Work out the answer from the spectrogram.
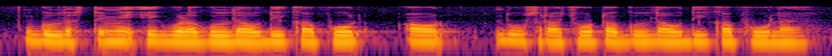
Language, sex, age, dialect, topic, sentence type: Hindi, male, 25-30, Kanauji Braj Bhasha, agriculture, statement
